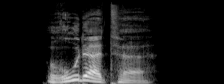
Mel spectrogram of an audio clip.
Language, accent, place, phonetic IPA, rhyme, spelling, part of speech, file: German, Germany, Berlin, [ˈʁuːdɐtə], -uːdɐtə, ruderte, verb, De-ruderte.ogg
- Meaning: inflection of rudern: 1. first/third-person singular preterite 2. first/third-person singular subjunctive II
